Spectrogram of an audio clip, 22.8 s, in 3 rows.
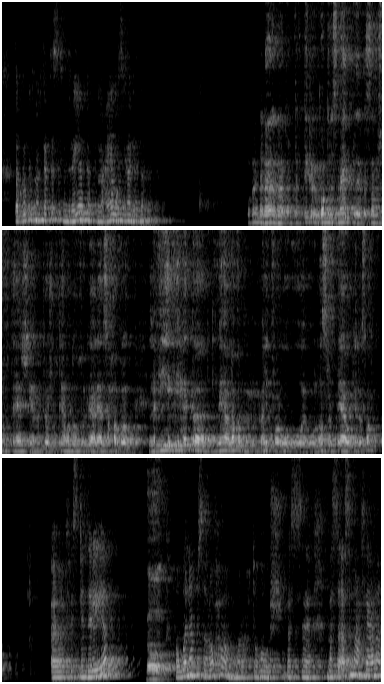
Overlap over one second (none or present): none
